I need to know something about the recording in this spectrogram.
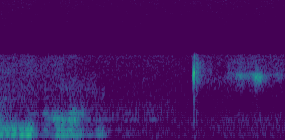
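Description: A mostly quiet pause in a woman's speech, with her voice trailing off at the start and a single short click about one and a half seconds in.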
